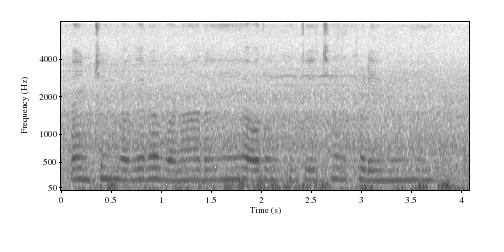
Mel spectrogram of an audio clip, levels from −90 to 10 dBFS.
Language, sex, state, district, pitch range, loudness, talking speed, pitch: Hindi, male, Bihar, Sitamarhi, 180-195 Hz, -30 LUFS, 160 wpm, 185 Hz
